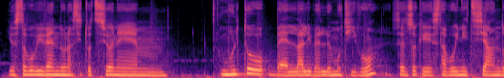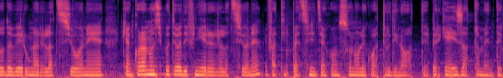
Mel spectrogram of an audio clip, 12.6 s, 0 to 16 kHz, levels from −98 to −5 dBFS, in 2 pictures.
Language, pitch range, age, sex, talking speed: Italian, 160-185 Hz, 20-39, female, 185 wpm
